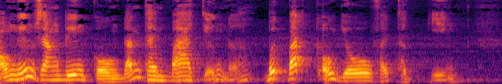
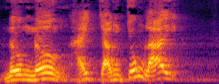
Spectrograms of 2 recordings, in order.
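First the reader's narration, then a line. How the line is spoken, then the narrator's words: Roaring. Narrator (Vietnamese): Cổ Du gầm rống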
